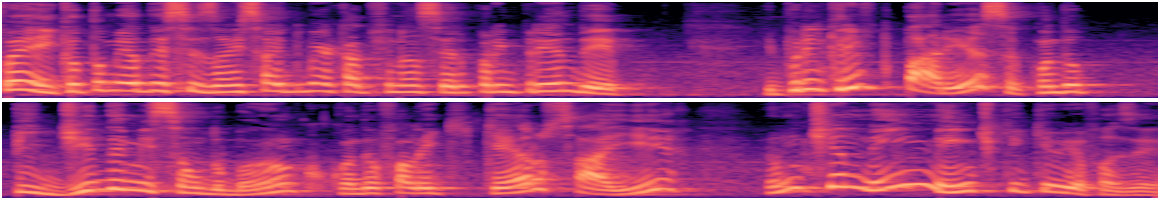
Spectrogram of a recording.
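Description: A man's high-pitched voice with a dark, mellow tone and very wide pitch swings. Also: moderate pace. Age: 30s. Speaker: investment firm founder. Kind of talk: interview.

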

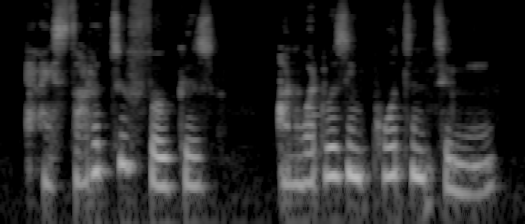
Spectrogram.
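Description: The voice is somewhat breathy with a dark, mellow tone, lively intonation and a fairly slow pace. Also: woman. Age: 30s. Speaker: lifestyle podcast host. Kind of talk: personal monologue podcast.

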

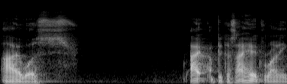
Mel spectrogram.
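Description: A man's voice with vocal fry. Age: 30s. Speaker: podcast host. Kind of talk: personal monologue. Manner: halting, many restarts.

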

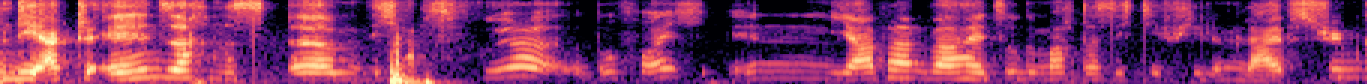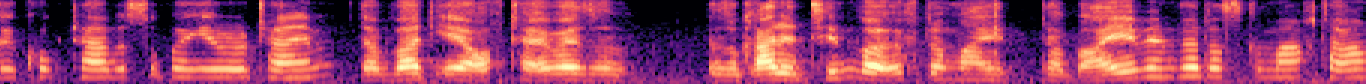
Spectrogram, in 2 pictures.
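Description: Her voice fairly high, a woman talks very fast with ordinary pitch variation. Her loudness swings widely. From Germany. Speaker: podcast co-host. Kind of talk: casual chat.

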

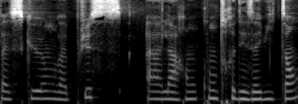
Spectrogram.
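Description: A very slow, dark, mellow delivery on a very clean recording with a silent background. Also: woman. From France, Nantes. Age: young. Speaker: cook. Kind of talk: casual interview. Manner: hesitant, many fillers.

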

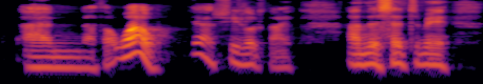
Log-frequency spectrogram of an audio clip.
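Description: A somewhat breathy voice at a moderate pace with ordinary pitch variation, in a very clean recording over a silent background. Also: man. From northern England, Yorkshire. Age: 70s. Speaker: storyteller, retired salesman and former model. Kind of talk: casual interview, storytelling. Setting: cafe.

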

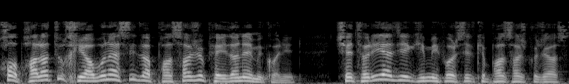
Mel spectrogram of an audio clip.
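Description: This man talks at a very fast pace in a fairly high voice. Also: lively intonation. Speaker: language course narrator. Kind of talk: scripted language lesson instruction.

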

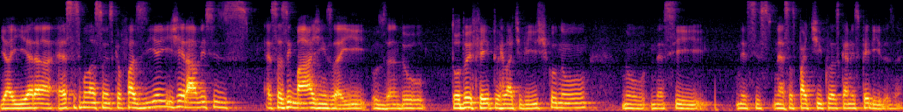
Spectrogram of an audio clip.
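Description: A man speaks at a fairly slow pace in a dark, mellow tone, somewhat breathy. His intonation is fairly even, and the room echo is audible. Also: medium pitch for a man. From Brazil, São Paulo city. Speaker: data scientist. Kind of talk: casual interview. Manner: hesitant, many fillers.

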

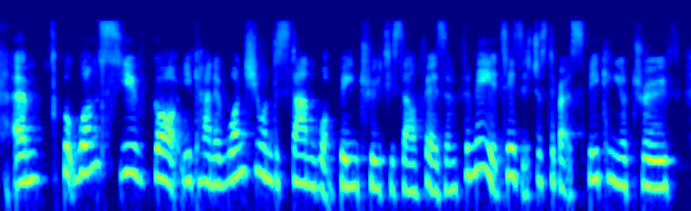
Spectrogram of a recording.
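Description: A normal speaking voice at a fairly quick pace, with hardly any pauses, ordinary pitch variation and a quiet background. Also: woman, medium pitch for a woman. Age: 50s. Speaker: life coach and meditation teacher. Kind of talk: casual interview.

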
